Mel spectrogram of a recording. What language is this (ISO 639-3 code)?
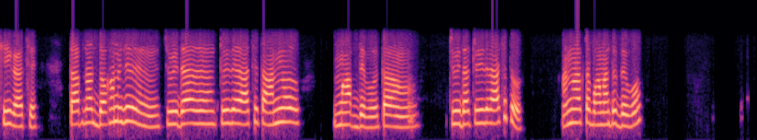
ben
